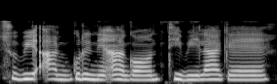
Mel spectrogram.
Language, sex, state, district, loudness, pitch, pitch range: Chakma, female, Tripura, Dhalai, -14 LUFS, 225 Hz, 215-240 Hz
